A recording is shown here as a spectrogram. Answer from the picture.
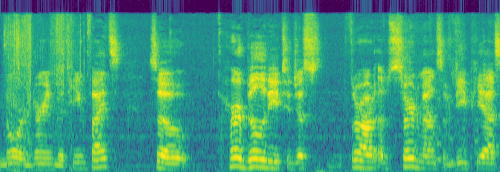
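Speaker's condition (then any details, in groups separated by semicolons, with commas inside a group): No condition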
